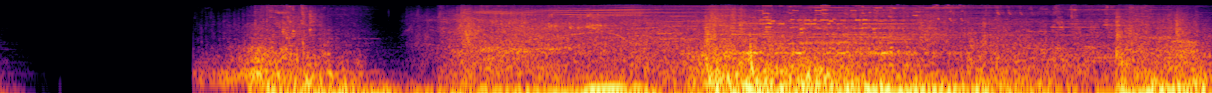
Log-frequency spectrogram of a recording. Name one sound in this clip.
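Swords clash and blasts boom in a fast fight.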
